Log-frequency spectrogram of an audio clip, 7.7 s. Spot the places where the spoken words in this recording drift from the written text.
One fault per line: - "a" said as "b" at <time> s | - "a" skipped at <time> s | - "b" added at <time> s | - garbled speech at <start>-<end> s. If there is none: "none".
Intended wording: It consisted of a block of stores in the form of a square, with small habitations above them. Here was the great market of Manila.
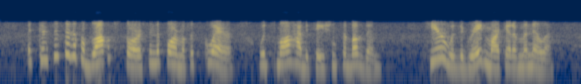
none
